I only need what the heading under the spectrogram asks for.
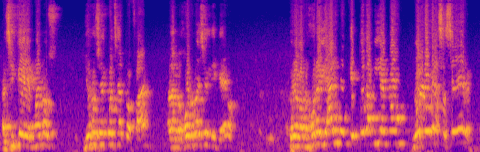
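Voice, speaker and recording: Impassioned high-voiced Mexican preacher. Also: male voice, steady tone, moderate pace, echoey room, slight background noise, rough recording. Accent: Mexican Spanish. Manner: impassioned, bursts into shouting, calls listeners "hermanos". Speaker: preacher giving testimony. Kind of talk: sermon testimony. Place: house of prayer.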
